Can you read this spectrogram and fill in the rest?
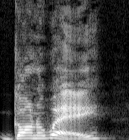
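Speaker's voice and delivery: high, questioning character voice; deaf visitor's mishearing. Acted. Re-voices what deaf man heard.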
